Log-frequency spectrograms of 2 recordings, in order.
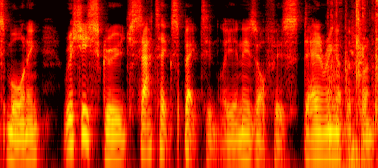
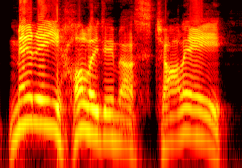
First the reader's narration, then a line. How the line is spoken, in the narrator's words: breaking into a rather insidious smile, Rishi Scrooge bellowed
